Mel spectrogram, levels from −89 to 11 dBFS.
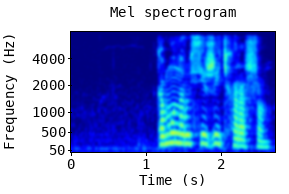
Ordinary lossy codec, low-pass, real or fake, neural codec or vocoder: none; 7.2 kHz; real; none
